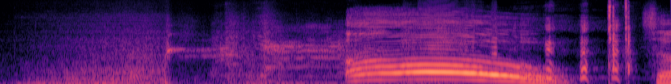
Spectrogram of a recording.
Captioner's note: vehicle revving; tires squealing; Anthony laughing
